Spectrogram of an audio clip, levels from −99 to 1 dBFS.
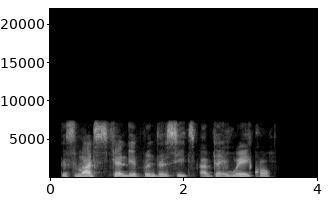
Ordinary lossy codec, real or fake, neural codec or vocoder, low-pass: none; fake; codec, 44.1 kHz, 3.4 kbps, Pupu-Codec; 7.2 kHz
